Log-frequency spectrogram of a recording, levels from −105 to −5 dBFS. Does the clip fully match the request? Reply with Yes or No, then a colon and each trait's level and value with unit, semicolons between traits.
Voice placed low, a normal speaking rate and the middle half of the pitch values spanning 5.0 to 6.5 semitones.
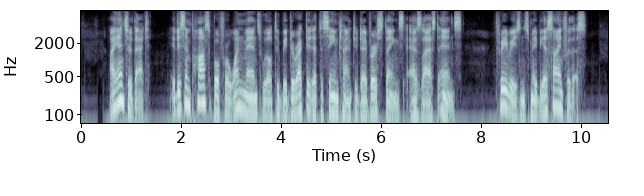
Yes: low, 100 Hz; average, 170 wpm; average, 5.3 semitones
